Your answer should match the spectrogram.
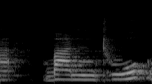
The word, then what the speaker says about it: บรรทุก: คะ บรรทุก นะ คะ เรา ก็ อ่าน ว่า บรรทุก นะ คะ มี ด้วย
